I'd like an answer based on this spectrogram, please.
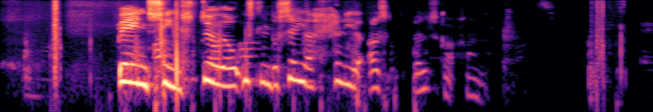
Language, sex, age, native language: Icelandic, male, 18-19, Polish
